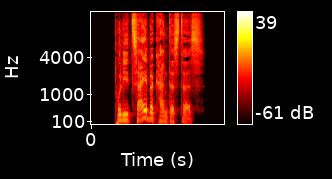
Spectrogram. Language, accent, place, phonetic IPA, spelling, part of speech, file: German, Germany, Berlin, [poliˈt͡saɪ̯bəˌkantəstəs], polizeibekanntestes, adjective, De-polizeibekanntestes.ogg
- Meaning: strong/mixed nominative/accusative neuter singular superlative degree of polizeibekannt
